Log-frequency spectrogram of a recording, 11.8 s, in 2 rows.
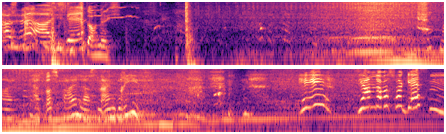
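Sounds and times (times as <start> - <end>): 
speech: 0.2 - 1.7, 6.4 - 8.0, 8.8 - 11.7
laughter: 2.0 - 4.5, 5.5 - 10.5
car engine revving: 2.0 - 11.7
sharp thud: 2.3 - 2.8.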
